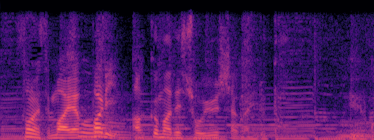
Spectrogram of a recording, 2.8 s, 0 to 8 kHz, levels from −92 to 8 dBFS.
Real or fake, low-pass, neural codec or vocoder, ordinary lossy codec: real; 7.2 kHz; none; none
